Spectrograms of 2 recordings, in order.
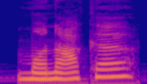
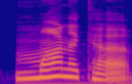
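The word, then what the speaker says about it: Monaca: young patrolman with the Mona I'm going to check pronunciation on that one real quick yep I was wrong it's Monica Pennsylvania Monica Police Department in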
